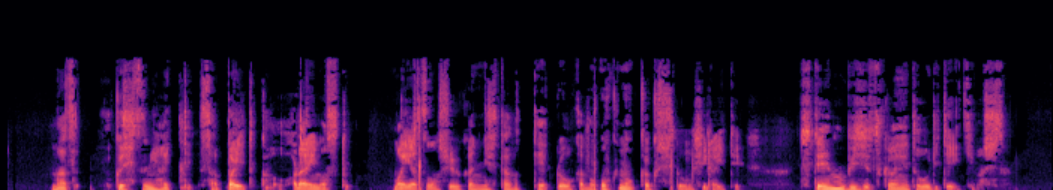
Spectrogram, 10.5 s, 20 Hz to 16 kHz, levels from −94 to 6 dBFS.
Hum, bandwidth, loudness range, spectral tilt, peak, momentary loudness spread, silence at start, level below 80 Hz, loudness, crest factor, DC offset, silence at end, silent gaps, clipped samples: none; 11.5 kHz; 3 LU; -5 dB/octave; 0 dBFS; 12 LU; 0.55 s; -62 dBFS; -23 LUFS; 22 dB; under 0.1%; 0.5 s; none; under 0.1%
